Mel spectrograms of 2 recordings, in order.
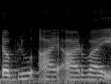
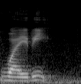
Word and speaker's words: wiry: hit, sit that is wiry. I uh how the I is pronounced in sit, seat, e. So wiry. The word is pronounced wiry with the stress on the first syllable.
